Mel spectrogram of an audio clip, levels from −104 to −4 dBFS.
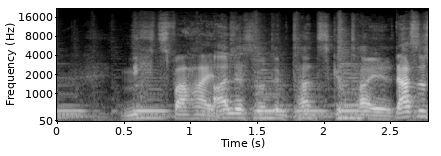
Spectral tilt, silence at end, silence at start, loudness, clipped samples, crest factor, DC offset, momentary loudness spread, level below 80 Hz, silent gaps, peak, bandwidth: -4.5 dB/octave; 0 s; 0 s; -29 LUFS; under 0.1%; 24 dB; under 0.1%; 11 LU; -66 dBFS; none; -4 dBFS; 19 kHz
